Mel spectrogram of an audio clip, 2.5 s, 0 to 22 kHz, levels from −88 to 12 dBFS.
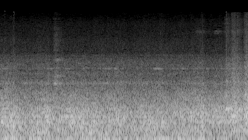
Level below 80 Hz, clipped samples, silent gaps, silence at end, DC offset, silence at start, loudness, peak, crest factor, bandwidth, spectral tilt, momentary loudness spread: -22 dBFS; under 0.1%; none; 0 s; under 0.1%; 0 s; -14 LUFS; 0 dBFS; 12 dB; 10.5 kHz; -8 dB/octave; 2 LU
